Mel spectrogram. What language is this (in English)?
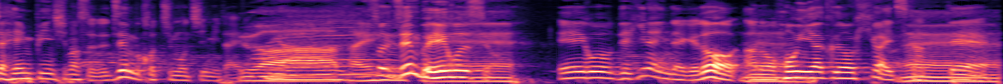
Japanese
